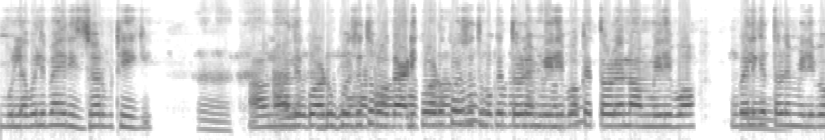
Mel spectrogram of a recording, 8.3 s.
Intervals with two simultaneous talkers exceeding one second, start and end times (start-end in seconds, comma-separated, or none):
2.9-5.8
